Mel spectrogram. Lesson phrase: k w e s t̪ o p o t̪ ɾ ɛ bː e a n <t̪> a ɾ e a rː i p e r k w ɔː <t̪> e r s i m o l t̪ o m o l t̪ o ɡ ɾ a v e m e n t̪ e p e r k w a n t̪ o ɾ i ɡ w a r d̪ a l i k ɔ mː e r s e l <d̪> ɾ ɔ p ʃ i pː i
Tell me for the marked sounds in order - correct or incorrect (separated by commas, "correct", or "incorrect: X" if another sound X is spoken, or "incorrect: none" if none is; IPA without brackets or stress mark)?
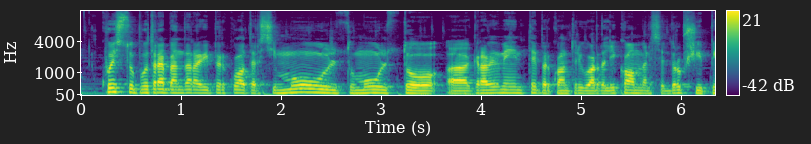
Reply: incorrect: d̪, correct, correct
